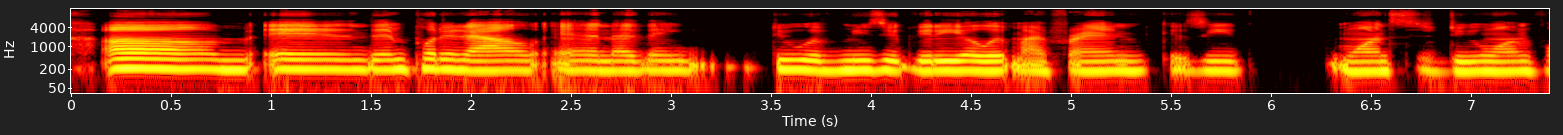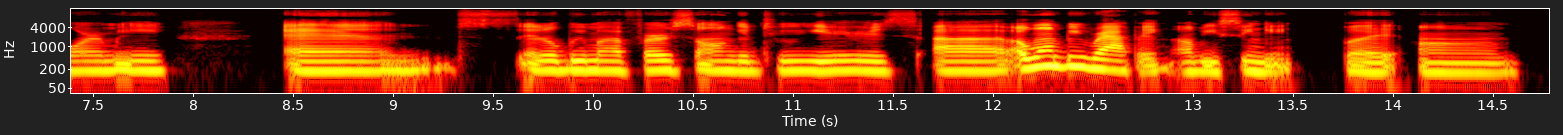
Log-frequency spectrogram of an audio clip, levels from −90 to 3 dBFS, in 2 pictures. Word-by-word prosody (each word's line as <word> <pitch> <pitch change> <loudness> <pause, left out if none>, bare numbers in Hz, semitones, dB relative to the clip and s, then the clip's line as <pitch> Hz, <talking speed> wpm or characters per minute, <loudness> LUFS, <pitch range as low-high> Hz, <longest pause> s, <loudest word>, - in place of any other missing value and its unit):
um, 205 -2 +4
and 200 -1 +1
then 195 +1 0
put 210 +1 -1
it 200 -1 +1
out, 185 0 +1
and 185 -1 -2
I 180 0 -1
think 185 +6 -4 0.3
do 200 -1 +1
a 180 - 0
music 190 +2 0
video 180 0 +2
with 180 0 +1
my 90 -1 -2
friend, 180 - -3
'cause 175 - -7
he 180 -1 -3 0.4
wants 175 0 -3
to 190 -3 -9
do 170 +1 -2
one 175 0 -1
for 180 +1 -3
me, 180 0 -1 0.6
and 180 +3 0 0.3
it'll 185 0 +1
be 185 0 +2
my 185 -1 0
1st 185 +1 0
song 180 -1 -1
in 175 -1 -1
2 180 +1 -4
years, 180 -1 0
uh, 175 0 +2
I - - +6
won't 250 +2 +7
be 250 0 +5
rapping, 205 -1 +3
I'll 170 +1 -3
be 170 - 0
singing, 175 +1 -2 0.2
but, 80 -2 -1
um, 155 0 -4
180 Hz, 175 wpm, -24 LUFS, 175-195 Hz, 0.6 s, won't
